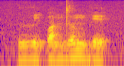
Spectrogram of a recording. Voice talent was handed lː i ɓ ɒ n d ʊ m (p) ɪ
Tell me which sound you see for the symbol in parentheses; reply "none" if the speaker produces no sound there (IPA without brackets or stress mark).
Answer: b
